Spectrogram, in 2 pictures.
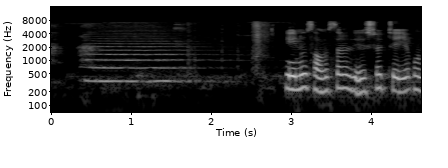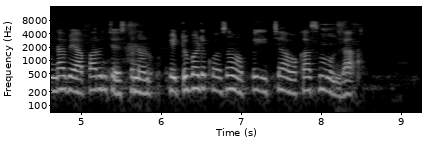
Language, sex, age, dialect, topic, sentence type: Telugu, female, 36-40, Utterandhra, banking, question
